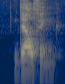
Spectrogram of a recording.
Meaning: digging, excavation
- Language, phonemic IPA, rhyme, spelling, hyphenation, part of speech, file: Dutch, /ˈdɛl.vɪŋ/, -ɛlvɪŋ, delving, del‧ving, noun, Nl-delving.ogg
